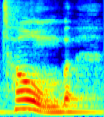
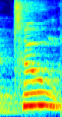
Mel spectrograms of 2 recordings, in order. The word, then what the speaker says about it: tomb: similar-sounding word is tuned it's often wrongly pronounced as tome but the bee is silent and the O is pronounced with an O sound so to a tomb is a place like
